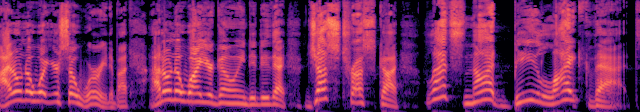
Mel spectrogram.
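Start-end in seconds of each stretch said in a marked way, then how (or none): 0.0-4.0 fast, patronizing, dismissive, condescending tone. Mocking Christians who just say trust God, in a mock condescending tone. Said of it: "say it in this condescending tone".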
